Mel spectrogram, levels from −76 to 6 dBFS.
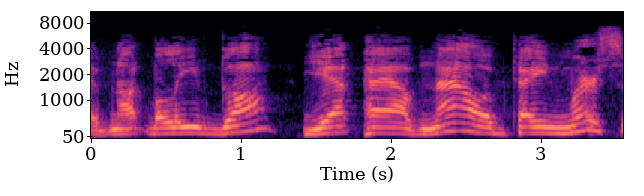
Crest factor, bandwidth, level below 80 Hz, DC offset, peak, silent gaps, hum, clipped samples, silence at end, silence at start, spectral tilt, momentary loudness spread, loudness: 12 dB; 7.4 kHz; -60 dBFS; under 0.1%; -4 dBFS; none; none; under 0.1%; 0 s; 0 s; -6 dB/octave; 3 LU; -16 LUFS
